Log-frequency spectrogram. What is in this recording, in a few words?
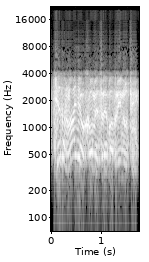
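Serbian player killed enemy mood med, speech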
